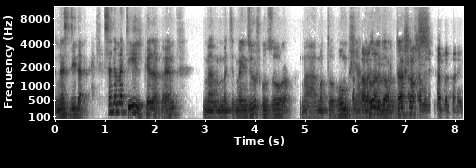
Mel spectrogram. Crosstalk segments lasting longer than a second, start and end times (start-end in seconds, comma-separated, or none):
6.0-7.6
